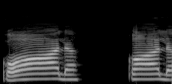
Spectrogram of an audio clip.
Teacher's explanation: काफ को मोटा पढ़ेंगे और खींच कर पढ़ेंगे। क़ाल क़ाल। ऐसे नहीं पढ़ना कि लाम भी खींचा जाए।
